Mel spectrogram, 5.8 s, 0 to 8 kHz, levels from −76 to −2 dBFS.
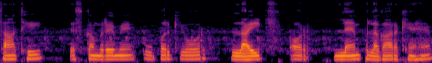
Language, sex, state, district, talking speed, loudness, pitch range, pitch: Hindi, male, Chhattisgarh, Bilaspur, 145 wpm, -28 LUFS, 120-135 Hz, 130 Hz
